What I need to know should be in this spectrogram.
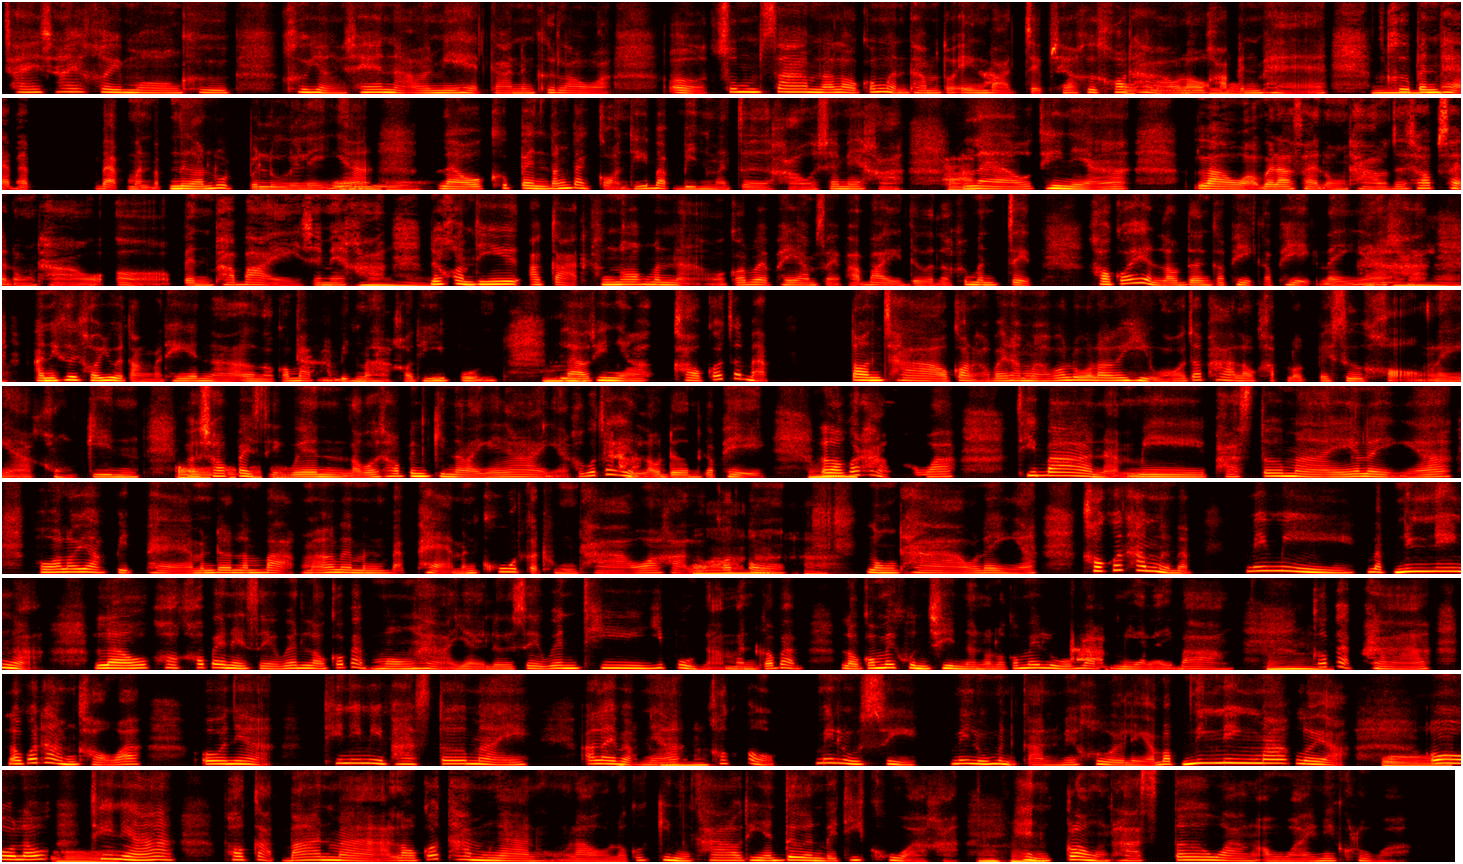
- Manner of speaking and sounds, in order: none
- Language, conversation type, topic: Thai, advice, ฉันควรสื่อสารกับแฟนอย่างไรเมื่อมีความขัดแย้งเพื่อแก้ไขอย่างสร้างสรรค์?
